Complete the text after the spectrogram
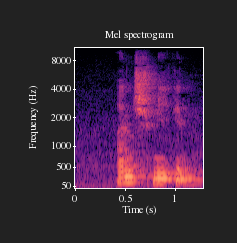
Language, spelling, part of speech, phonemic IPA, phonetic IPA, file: German, anschmiegen, verb, /ˈanˌʃmiːɡən/, [ˈʔanˌʃmiːɡŋ̍], De-anschmiegen.ogg
- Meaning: to nestle, to snuggle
